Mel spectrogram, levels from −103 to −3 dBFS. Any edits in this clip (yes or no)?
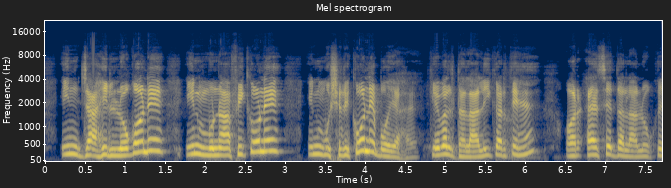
yes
